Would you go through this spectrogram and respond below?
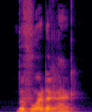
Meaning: patron, promoter
- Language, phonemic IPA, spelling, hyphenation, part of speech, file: Dutch, /bəˈvɔr.dəˌraːr/, bevorderaar, be‧vor‧de‧raar, noun, Nl-bevorderaar.ogg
